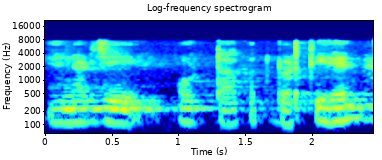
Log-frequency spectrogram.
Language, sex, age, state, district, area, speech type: Hindi, male, 18-30, Rajasthan, Bharatpur, rural, spontaneous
